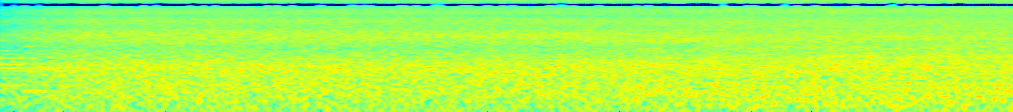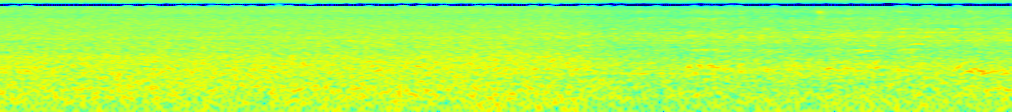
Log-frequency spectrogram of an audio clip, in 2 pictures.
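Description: Fast-flowing mountain river rushing over rocks: a steady, even hiss of white water.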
